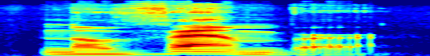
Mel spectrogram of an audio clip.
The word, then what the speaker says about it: November: of the year is November. November. It's a three-syllable word and with the emphasis on the second syllable, them, like in red, them, November. And the last syllable is quicker, November, November, November.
